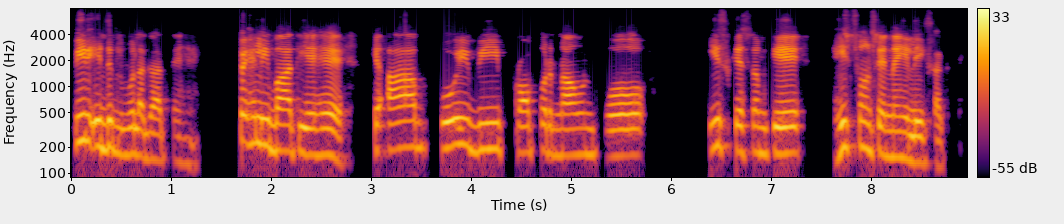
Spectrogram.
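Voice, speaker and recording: High-pitched Pakistani teacher lecturing a class. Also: male voice, no echo, lo-fi sound. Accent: Pakistani Urdu. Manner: addresses students directly, checks understanding; stretches out words slowly to demonstrate syllables. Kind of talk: classroom lecture on essay writing.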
